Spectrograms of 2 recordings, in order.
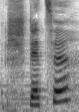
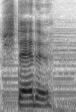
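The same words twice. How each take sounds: First: The middle consonant is a crisp T. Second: The middle consonant sounds like a soft D. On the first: "instead of Städte" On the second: "she also says like Städte"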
